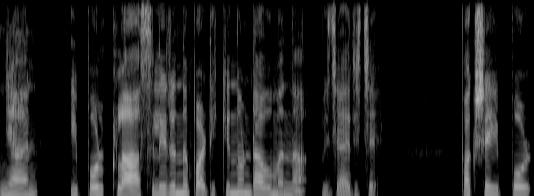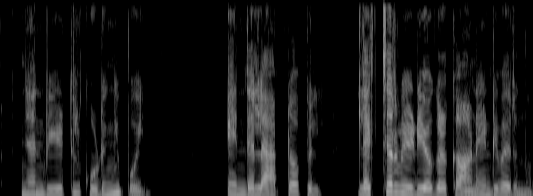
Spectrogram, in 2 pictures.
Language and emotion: Malayalam, sad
